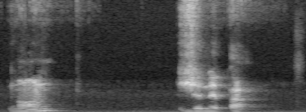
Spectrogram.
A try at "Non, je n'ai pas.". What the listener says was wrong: And pardon, for no, you don't pronounce the last N. It sounds like the no as in English.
